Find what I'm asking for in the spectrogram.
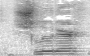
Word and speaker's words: Schluter: And is there a schooling, or like the guys that do this, does Schluter, that's how you say it, right? – That's correct.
